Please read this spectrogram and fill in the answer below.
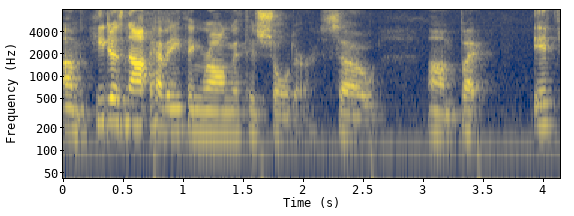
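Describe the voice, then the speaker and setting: With an ordinary speaking voice, a woman talks at a fairly low pitch. Her pace is moderate. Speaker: physical therapist. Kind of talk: tutorial. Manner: casual, informal.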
